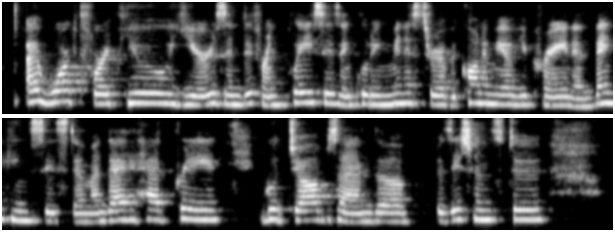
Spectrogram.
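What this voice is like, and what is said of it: Russian and Ukrainian accent. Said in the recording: “if somebody is curious about my accent, it's from Russia and from Ukraine”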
